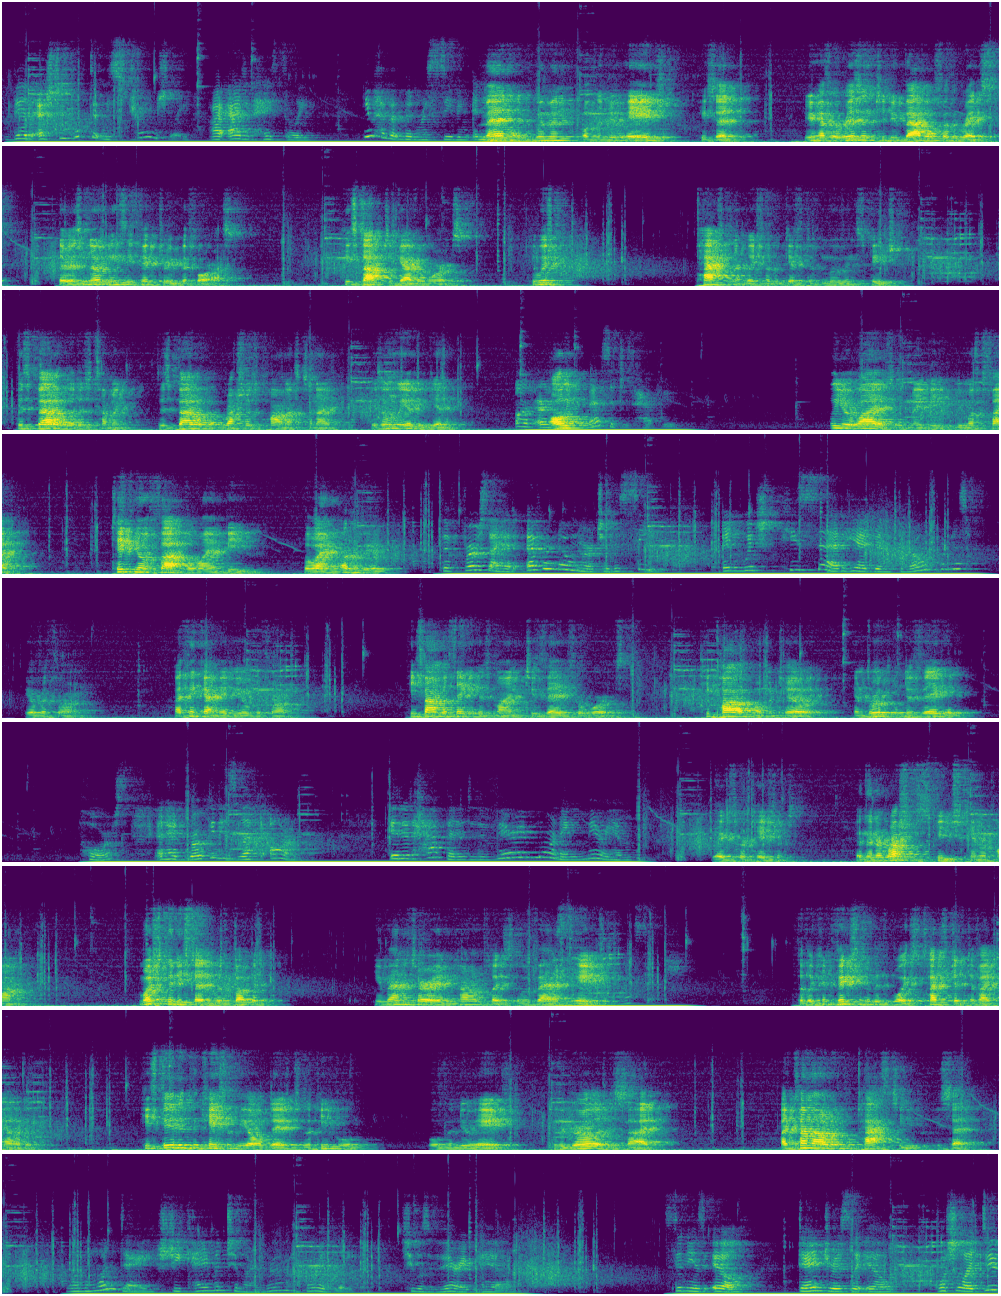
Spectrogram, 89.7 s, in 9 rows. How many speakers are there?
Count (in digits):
2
